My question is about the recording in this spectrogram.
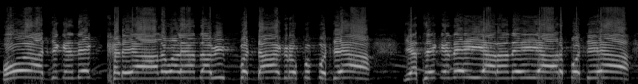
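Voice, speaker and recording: A man with a Punjabi accent calls a live kabaddi match. His voice sits extremely high and cuts through, piercing and forceful, yet stays on a flat, chant-like level as he declaims and repeats his phrases. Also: moderate pace. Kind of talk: live play-by-play sports commentary.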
